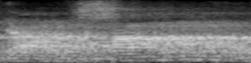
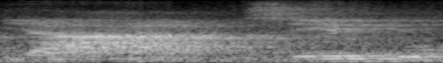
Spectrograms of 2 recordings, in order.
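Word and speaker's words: يس: Ya dan sin tidak dibaca yasa atau yas, tapi dibaca ya, sin, utuh huruf-hurufnya itu.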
